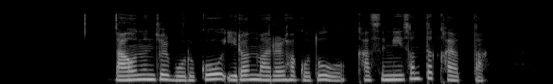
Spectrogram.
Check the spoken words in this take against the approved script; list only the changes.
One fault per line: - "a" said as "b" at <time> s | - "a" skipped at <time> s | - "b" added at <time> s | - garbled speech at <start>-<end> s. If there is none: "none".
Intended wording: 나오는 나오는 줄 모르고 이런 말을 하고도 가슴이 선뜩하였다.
- "나오는" skipped at 1.5 s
